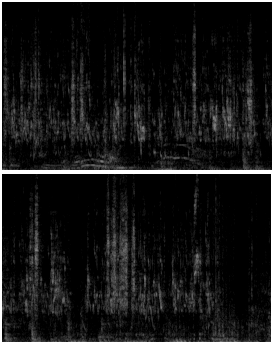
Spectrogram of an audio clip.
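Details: Budgerigars chirp while eating: continuous high, scratchy flock chatter with a few lower warbled tones early on and steady low background noise.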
